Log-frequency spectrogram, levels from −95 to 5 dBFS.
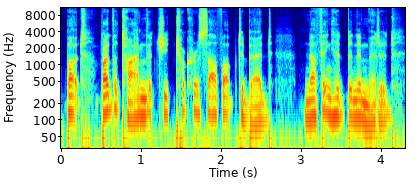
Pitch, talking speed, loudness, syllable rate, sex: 120 Hz, 210 wpm, -21 LUFS, 5.2 syllables/s, male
